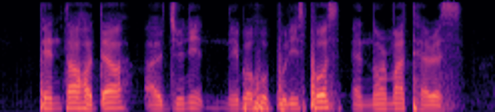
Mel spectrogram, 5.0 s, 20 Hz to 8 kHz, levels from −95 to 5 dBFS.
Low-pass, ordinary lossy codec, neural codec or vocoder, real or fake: 7.2 kHz; MP3, 48 kbps; none; real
